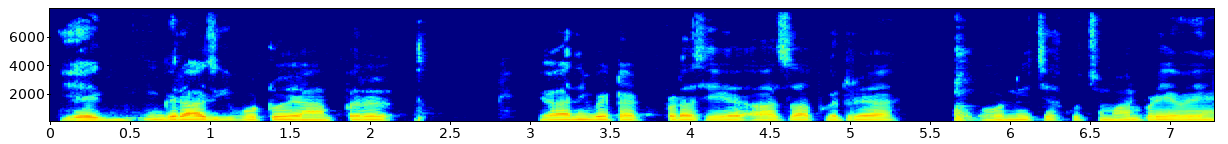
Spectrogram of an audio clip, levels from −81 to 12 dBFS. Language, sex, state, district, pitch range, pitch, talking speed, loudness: Rajasthani, male, Rajasthan, Nagaur, 95-105 Hz, 100 Hz, 215 wpm, -18 LUFS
